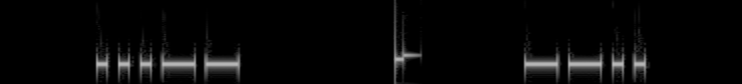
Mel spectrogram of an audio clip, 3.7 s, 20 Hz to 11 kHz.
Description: Morse code, heard as a keyed tone, about 22 wpm, 700 Hz. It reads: 3 Z
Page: This rapid-fire timing is geared to push your ICR (Instant Character Recognition) skills.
